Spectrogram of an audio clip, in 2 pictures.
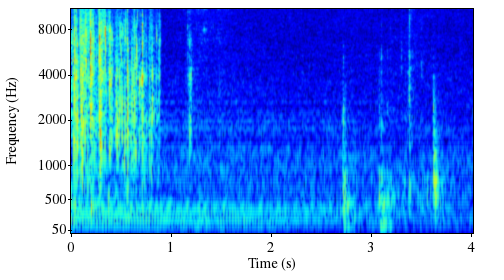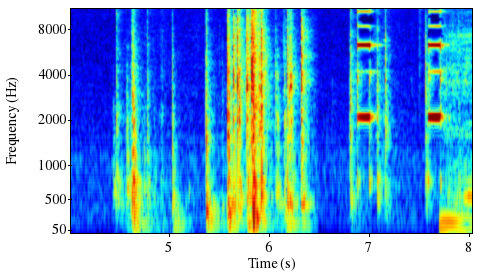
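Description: Toy microwave being loaded and started: hard plastic clicks and clatter as a plastic sippy bottle is set inside and the door is shut, then two short electronic beeps as its buttons are pressed.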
